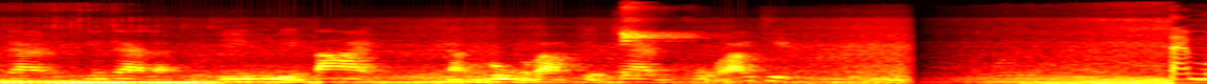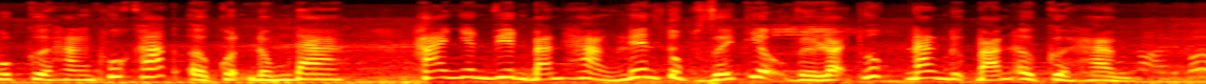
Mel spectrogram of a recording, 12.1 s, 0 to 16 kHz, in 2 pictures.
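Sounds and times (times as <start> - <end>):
vehicle passing close by: 0.0 - 8.3.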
